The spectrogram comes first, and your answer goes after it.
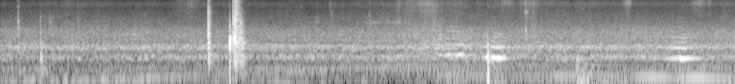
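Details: Hive of honey bees during a honey harvest, a continuous low buzz from the colony broken by several sharp knocks and clatters of hive equipment, one loud double knock near three seconds.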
